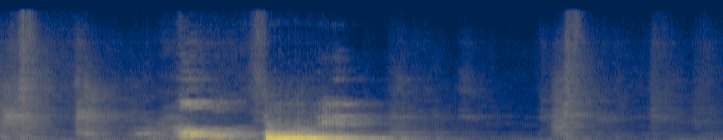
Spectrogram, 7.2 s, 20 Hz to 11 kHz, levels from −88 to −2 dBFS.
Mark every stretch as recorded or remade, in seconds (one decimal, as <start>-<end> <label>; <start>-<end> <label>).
0.0-7.2 remade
